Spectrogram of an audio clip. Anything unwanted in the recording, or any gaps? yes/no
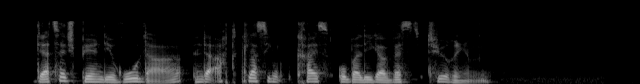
no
